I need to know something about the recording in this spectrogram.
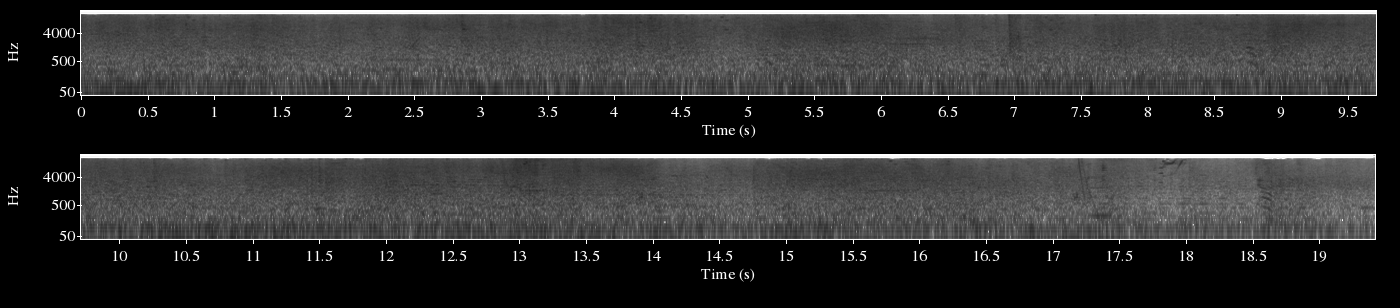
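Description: Explosions boom and crackle again and again.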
